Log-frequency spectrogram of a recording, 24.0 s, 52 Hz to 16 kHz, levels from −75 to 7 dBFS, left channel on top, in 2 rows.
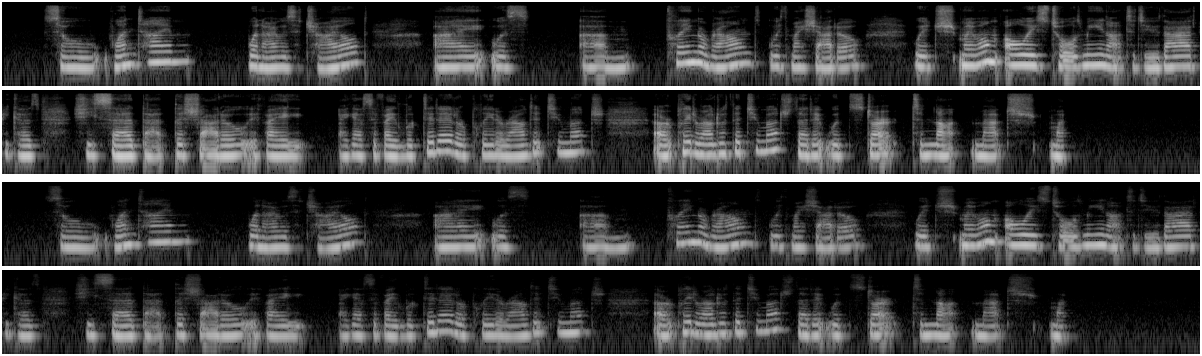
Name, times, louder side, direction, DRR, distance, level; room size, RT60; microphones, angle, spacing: voice 1, 0.4-1.9 2.5-3.6 3.9-5.2 5.8-6.3 6.6-15.0 15.3-22.6, left 4 dB, 55° left, 0.4 m, -23 dB
4.7 x 3.5 x 3.1 m
head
